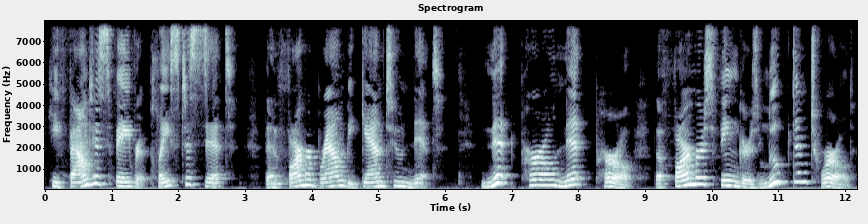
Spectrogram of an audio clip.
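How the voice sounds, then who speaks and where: A woman reading a picture book aloud to young children, expressive and sing-song, talking to them directly. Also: mid-range voice, takes it slowly. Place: indoor room at home. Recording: echoey room.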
